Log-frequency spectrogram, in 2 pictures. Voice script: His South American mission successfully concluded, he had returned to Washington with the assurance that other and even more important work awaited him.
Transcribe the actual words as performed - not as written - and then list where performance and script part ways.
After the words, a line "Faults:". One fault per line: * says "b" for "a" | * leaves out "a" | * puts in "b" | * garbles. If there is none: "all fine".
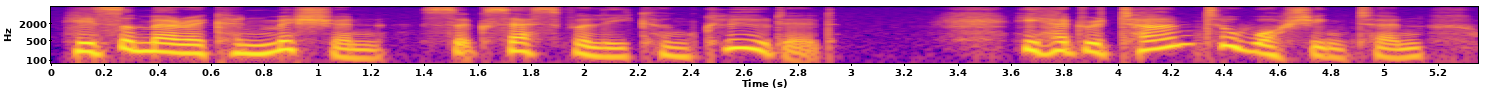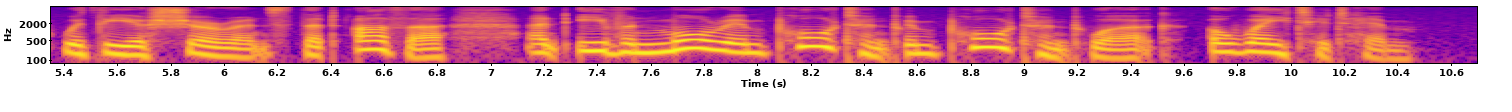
His American mission successfully concluded, he had returned to Washington with the assurance that other and even more important important work awaited him.
Faults:
* leaves out "South"
* puts in "important"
